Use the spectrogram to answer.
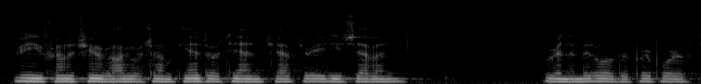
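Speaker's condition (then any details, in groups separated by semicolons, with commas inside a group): Parkinson's; tremor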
